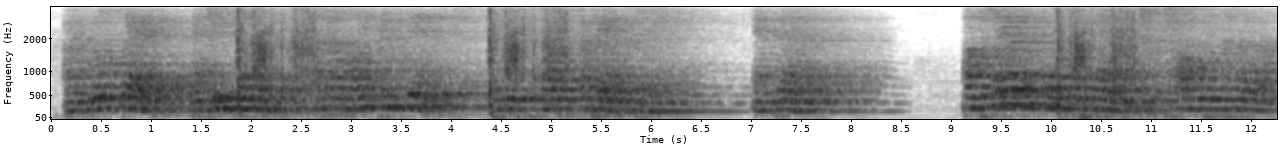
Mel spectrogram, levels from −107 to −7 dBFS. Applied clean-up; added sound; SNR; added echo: none; Skateboard; 6 dB; reverberation time 2.2 s.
